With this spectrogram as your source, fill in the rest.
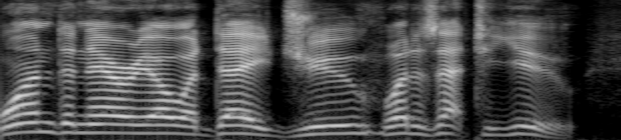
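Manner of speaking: play-acted, loud, yelled retort. Telling a joke, the speaker voices a roman guard answering a rabbi, acting out a yell. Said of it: "he yells out".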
